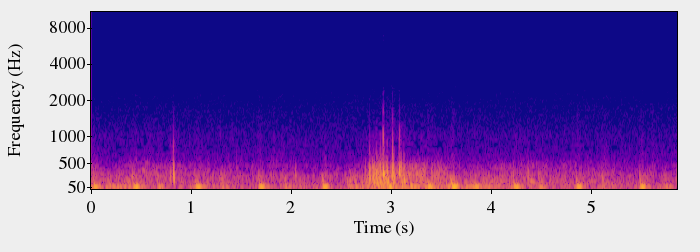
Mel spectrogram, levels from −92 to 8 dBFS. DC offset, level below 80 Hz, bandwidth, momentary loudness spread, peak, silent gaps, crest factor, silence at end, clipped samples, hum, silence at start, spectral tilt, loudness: under 0.1%; -26 dBFS; 1.2 kHz; 15 LU; -4 dBFS; none; 20 dB; 0 s; under 0.1%; none; 0 s; -16 dB/octave; -26 LUFS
